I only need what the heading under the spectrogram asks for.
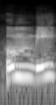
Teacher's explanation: Pada lafaz humbi terdapat ikhfa safawi karena min sukun bertemu huruf ba. Cara membacanya didengungkan antara 2 sampai 3 harakat.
